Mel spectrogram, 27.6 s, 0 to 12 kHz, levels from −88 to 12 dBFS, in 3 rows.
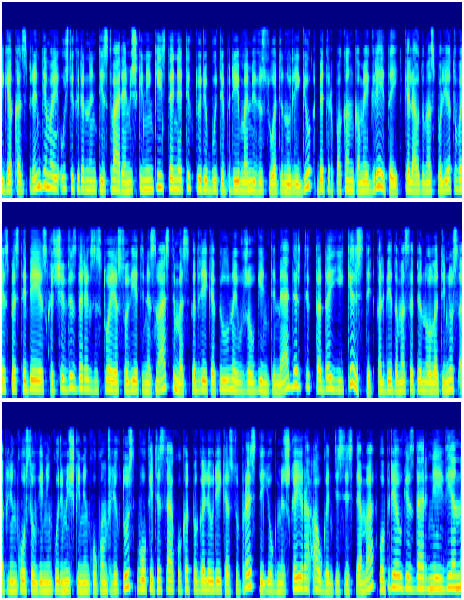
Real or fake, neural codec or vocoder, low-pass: real; none; 7.2 kHz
